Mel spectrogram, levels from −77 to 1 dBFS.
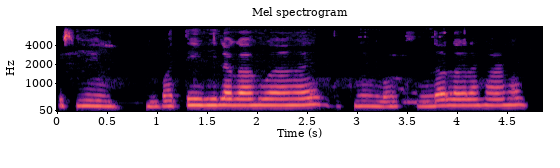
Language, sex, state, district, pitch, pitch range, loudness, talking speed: Hindi, female, Bihar, Purnia, 215 Hz, 185-220 Hz, -24 LUFS, 160 wpm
